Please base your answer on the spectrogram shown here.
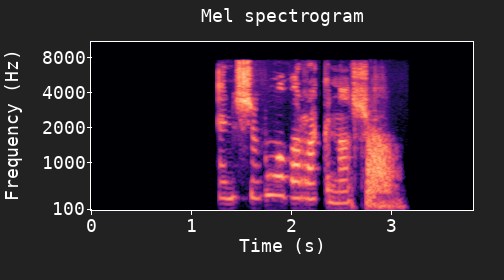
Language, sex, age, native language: Icelandic, female, 10, Icelandic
